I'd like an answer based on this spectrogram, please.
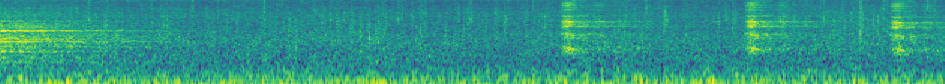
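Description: Steady low rumble of a large fire burning, with three short, higher-pitched sounds over the second half, a second or so apart.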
